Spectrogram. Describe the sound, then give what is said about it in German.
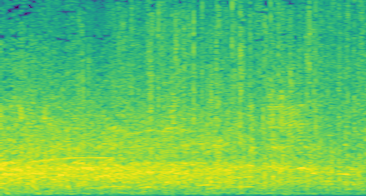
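Steady, dense applause from a sizable crowd, many hands clapping at once in a continuous loud wash that fills the whole moment without pause. “Danke für den Applaus.”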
